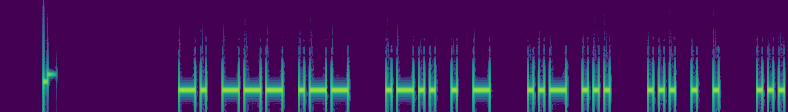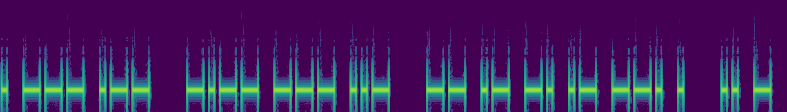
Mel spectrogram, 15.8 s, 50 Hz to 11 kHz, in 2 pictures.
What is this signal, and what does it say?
Morse code, heard as a keyed tone, about 22 wpm, 700 Hz. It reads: NOW LET US SEE HOW YOU MANAGE IT
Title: Sentences from Top 1400 Words 22wpm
